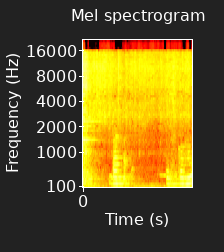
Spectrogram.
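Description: Poha being stirred gently in a hot pan, a soft steady sizzle with light scraping under a person speaking close by.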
